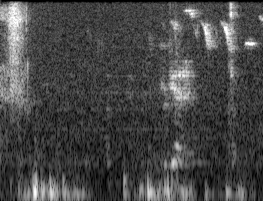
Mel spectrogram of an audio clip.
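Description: Faint, high bird chirps come in short scattered bursts over a low, rumbling background, with no clear speech.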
